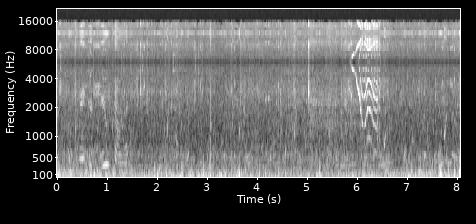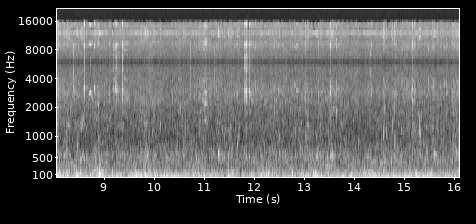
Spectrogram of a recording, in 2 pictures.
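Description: Steady rush of wind over the microphone and water along the hull of a C&C 34/36 sailboat under sail.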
